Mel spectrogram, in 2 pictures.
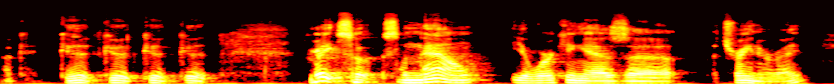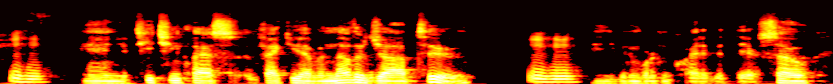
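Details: Adult man, interviewer; fluent speech.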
